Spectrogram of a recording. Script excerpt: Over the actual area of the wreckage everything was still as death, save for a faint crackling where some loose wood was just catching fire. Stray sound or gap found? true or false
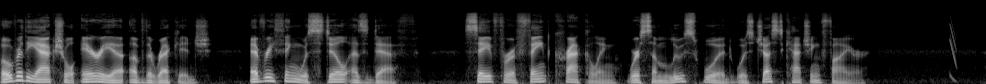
true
